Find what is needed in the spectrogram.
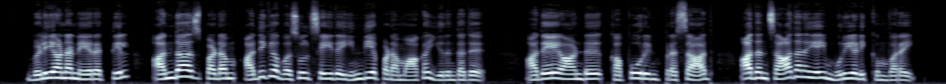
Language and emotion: Tamil, neutral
